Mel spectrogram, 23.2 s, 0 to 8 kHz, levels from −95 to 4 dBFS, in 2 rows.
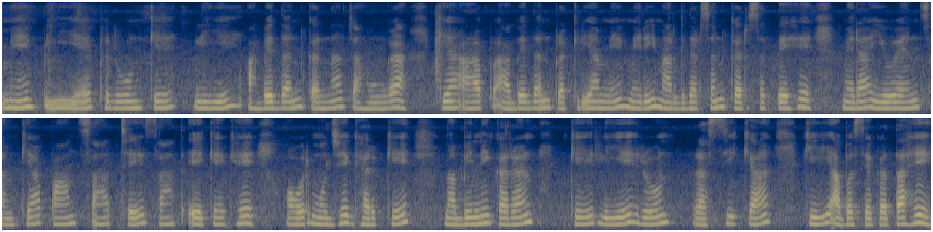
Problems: constant background noise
